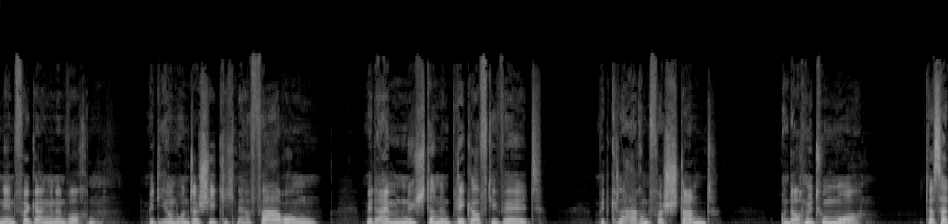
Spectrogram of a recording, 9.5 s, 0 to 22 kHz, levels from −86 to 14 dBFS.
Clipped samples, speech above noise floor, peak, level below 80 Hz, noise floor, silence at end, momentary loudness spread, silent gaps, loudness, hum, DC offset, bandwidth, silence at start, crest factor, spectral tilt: under 0.1%; 47 dB; -6 dBFS; -68 dBFS; -72 dBFS; 0 s; 12 LU; none; -26 LUFS; none; under 0.1%; 16.5 kHz; 0 s; 20 dB; -4.5 dB/octave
